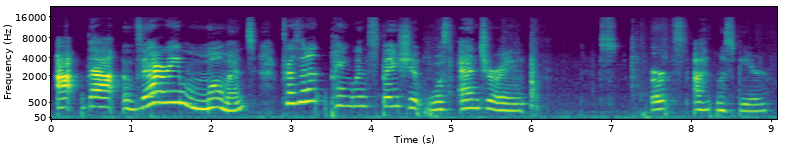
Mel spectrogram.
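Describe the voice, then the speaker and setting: A child with a high, bright voice reads a storybook aloud. The delivery is slow and careful, with the odd repeated word, and the pitch swings in a lively way. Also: low-quality recording. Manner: careful oral reading with repeated words and stumbles.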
